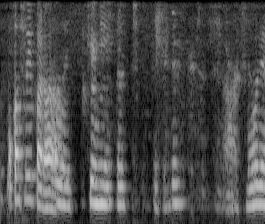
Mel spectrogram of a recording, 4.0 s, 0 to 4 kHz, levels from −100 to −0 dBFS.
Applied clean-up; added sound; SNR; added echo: neural mask model Resemble Enhance denoiser.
